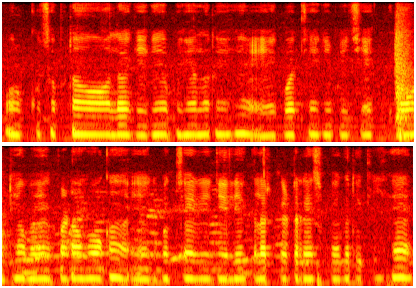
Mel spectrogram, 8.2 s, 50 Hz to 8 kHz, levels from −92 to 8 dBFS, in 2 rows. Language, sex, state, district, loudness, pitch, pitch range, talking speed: Hindi, male, Rajasthan, Bikaner, -19 LUFS, 155 Hz, 155-160 Hz, 180 wpm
